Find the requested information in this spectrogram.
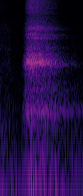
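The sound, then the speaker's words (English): A single slow exhale through the nose during a guided breathing exercise: a soft, breathy rush of air that starts abruptly, stays full for a moment, then tapers off gradually. No voices. “And exhale all the air out slowly through your nose.”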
